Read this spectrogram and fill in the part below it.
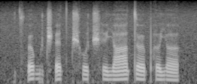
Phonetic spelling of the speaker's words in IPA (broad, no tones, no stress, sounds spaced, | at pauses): t͡sʼ œ ɡʷ ə t͡ʃʼ ɛ t t͡ʃʰ ʊ t͡ʃʰ ɪ j a t œ pʰ ə j ɐ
